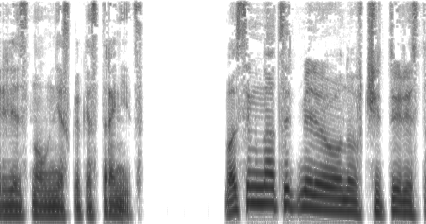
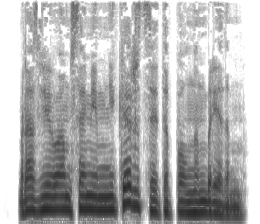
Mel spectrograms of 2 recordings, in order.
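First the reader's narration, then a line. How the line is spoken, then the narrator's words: Calm. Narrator (Russian): спокойно произнес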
